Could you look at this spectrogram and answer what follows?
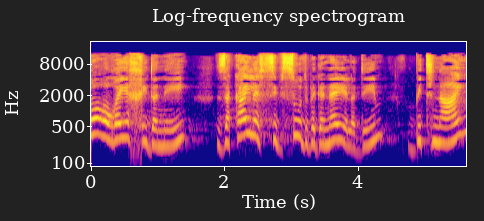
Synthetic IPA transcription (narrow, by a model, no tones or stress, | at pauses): ohoʁejeχidani | zakajlesibsudbeɡane̞jːeladim | bitnaj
